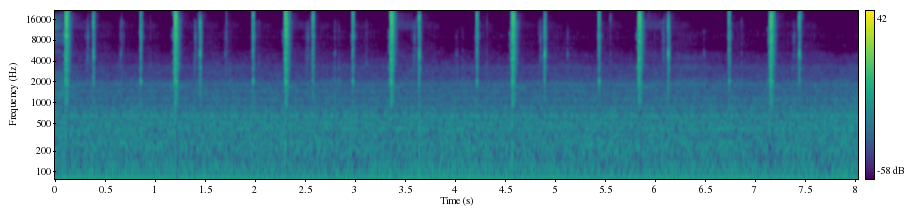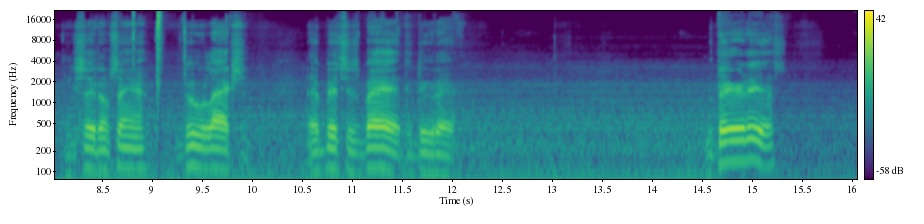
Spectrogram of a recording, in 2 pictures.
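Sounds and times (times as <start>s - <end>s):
pistol hammer clicking: 0.0s - 7.6s, 8.8s - 9.4s
low hum: 0.0s - 16.0s.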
